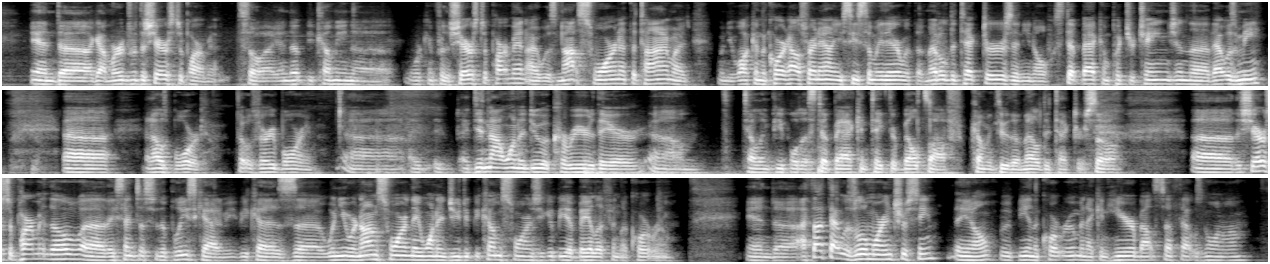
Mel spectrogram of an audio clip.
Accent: Spring Valley, California, United States; also born or lived in Chula Vista, United States; So I grew up in Spring Valley. Mm-hmm. I'm a Spring Valley kid. I did live in Chula for a little bit.

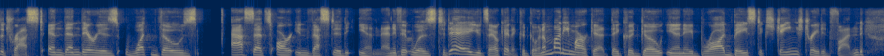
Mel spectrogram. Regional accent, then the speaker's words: Canada; because we're too young for that television show and the shoulder pads that were involved, or because we're Canadian.

